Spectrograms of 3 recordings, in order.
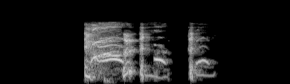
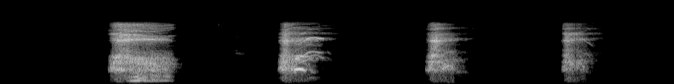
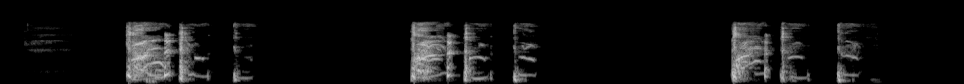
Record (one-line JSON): {"cough_length": "2.9 s", "cough_amplitude": 30258, "cough_signal_mean_std_ratio": 0.48, "exhalation_length": "6.7 s", "exhalation_amplitude": 28776, "exhalation_signal_mean_std_ratio": 0.38, "three_cough_length": "9.6 s", "three_cough_amplitude": 31364, "three_cough_signal_mean_std_ratio": 0.34, "survey_phase": "beta (2021-08-13 to 2022-03-07)", "age": "45-64", "gender": "Female", "wearing_mask": "No", "symptom_none": true, "smoker_status": "Ex-smoker", "respiratory_condition_asthma": true, "respiratory_condition_other": false, "recruitment_source": "REACT", "submission_delay": "1 day", "covid_test_result": "Negative", "covid_test_method": "RT-qPCR", "influenza_a_test_result": "Negative", "influenza_b_test_result": "Negative"}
